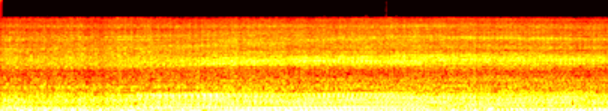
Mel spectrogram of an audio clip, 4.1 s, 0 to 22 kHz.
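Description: A KTM 1290 Super Adventure S motorcycle engine runs at a steady, smooth cruise, a loud, close, continuous drone with a slowly shifting pitch and wind under it.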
